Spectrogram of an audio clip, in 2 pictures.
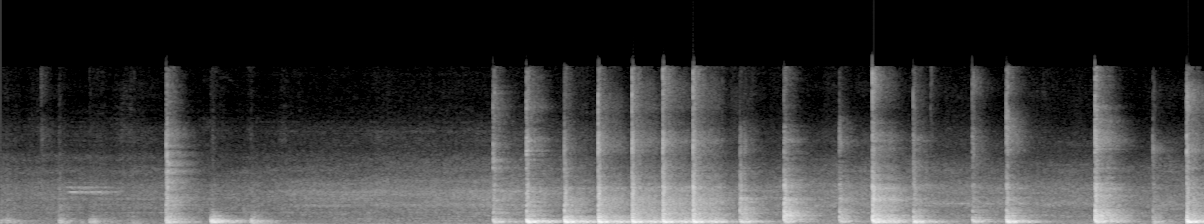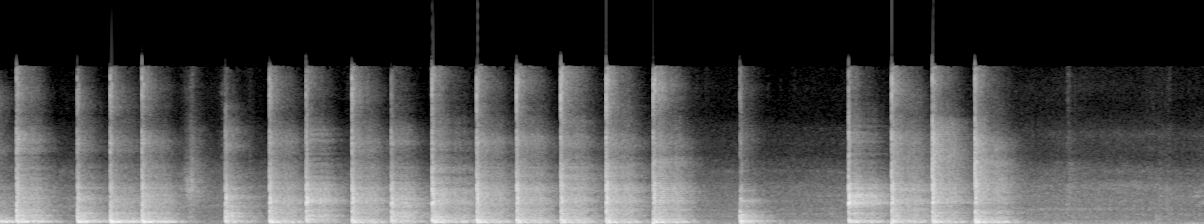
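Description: Hammer driving nails into wooden formwork boards: a few scattered blows, then after a pause about five seconds in, quick runs of strikes, several a second, broken by short gaps and stopping about two seconds before the end.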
